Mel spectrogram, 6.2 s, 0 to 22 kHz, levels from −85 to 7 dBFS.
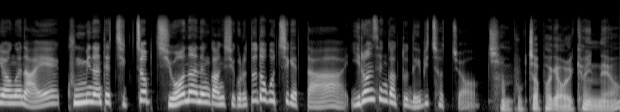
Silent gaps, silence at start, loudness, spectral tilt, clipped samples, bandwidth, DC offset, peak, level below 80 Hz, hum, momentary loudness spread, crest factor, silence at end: none; 0 s; -22 LUFS; -5 dB/octave; under 0.1%; 13.5 kHz; under 0.1%; -6 dBFS; -46 dBFS; none; 12 LU; 16 dB; 0 s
